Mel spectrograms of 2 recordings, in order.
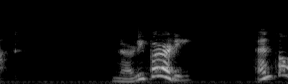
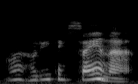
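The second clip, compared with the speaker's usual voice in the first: ordinary delivery, nothing marked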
